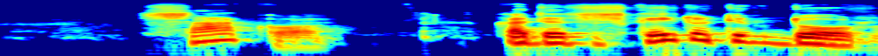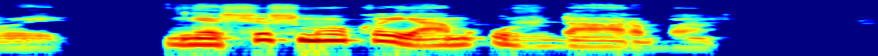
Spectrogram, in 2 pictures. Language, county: Lithuanian, Šiauliai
